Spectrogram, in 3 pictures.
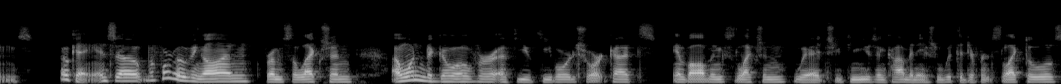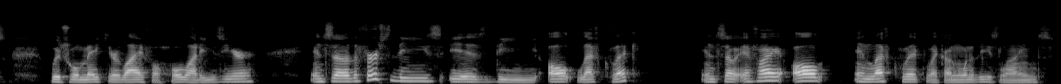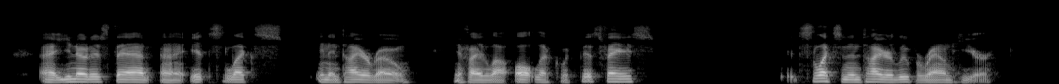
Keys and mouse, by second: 16.3 middle click, 28.0-29.2 middle drag, 31.0-31.8 middle drag.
